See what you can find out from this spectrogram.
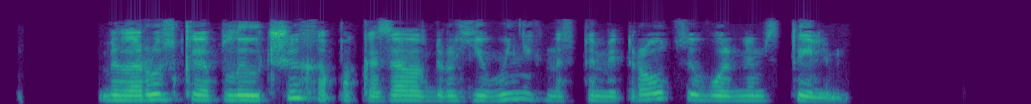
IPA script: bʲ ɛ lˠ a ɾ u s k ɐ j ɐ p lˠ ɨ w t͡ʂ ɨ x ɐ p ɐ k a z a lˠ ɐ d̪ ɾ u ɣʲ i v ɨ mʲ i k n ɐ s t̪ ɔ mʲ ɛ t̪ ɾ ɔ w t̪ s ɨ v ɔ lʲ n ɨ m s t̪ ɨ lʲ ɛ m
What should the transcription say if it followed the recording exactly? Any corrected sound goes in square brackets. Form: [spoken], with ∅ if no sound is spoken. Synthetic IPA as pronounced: bʲ ɛ lˠ a ɾ u s k ɐ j ɐ p lˠ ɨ w t͡ʂ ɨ x ɐ p ɐ k a z a lˠ ɐ d̪ ɾ u ɣʲ i v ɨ [nʲ] i k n ɐ s t̪ ɔ mʲ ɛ t̪ ɾ ɔ w t̪ s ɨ v ɔ lʲ n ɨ m s t̪ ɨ lʲ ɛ m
